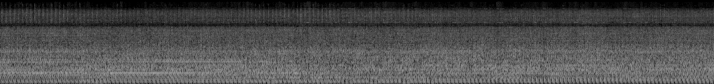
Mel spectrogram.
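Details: Log splitter's small engine, in cold weather splitting wood: steady buzz that briefly bogs as the splitter loads, then recovers cleanly; normal running under load.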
